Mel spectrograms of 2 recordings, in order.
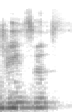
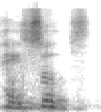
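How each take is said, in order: First: The name is said with English pronunciation. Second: The name is said with Spanish pronunciation. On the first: This is how most listeners say the name. "y'all call him Jesus" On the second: "it's a Spanish name"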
